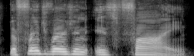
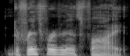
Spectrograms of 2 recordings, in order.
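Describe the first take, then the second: First: Slow, louder insistence that it's fine; fine, said slowly and firmly; emphatic. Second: Said in the usual way. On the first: Shown as a demonstration. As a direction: lean hard on every word.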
